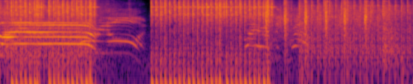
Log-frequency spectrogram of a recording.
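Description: A mounted machine gun firing in Brothers in Arms: Hell's Highway, with loud rapid bursts, a brief pause, then more sustained fire, mixed with battle noise and shouting.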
